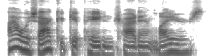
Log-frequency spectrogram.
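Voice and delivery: slow, soft commercial guy voice; lightly voiced ad electrician, slow; electrician impression. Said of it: "that was a good impression".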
